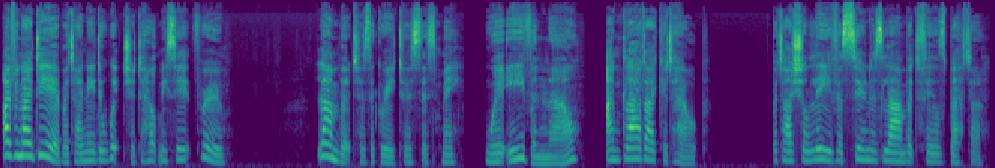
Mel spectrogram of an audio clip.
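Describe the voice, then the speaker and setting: An actress voicing a haughty, witty, sly sorceress in a video game, with an arch, formal and sardonic way of talking. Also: female voice, medium pitch, lively intonation, a little fast, a little mellow, no room sound, studio quality, natural voice. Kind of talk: video game character dialogue.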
